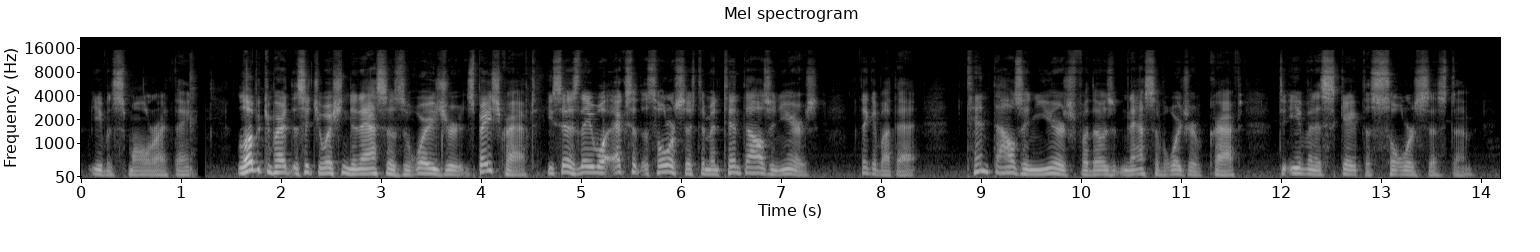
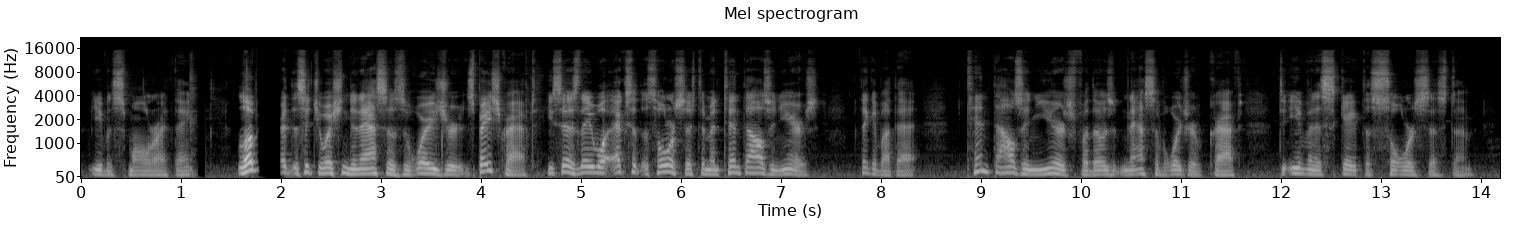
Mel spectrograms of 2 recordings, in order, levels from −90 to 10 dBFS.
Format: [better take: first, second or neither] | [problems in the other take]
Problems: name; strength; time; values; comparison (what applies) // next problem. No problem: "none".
first | audio cutting out; at 2 s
